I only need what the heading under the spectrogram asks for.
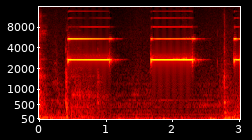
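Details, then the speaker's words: Upair One 2K quadcopter transmitter low-battery test: piercing high beeps about two-thirds of a second long, repeating roughly every second and a quarter; the transmitter's low-battery warning telling you to land and change it. "but the transmitter is beeping it's letting you know that the battery is low and you need to change it"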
